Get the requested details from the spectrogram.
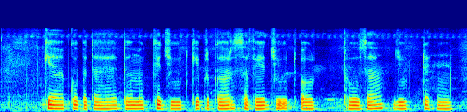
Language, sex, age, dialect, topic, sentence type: Hindi, male, 18-24, Awadhi Bundeli, agriculture, statement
